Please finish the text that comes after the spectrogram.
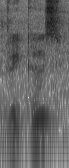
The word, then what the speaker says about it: Dricus: a little bit better they said rikuz which is a lot closer than well to be honest the american folk has been struggling to say my name it's uh just because of the r they don't really have the the sounds in the in the vocabulary so i mean it's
